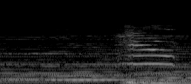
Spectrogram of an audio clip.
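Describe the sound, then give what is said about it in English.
A pet cat gives a single short meow that swells briefly over a soft, steady background hum. The call is fairly quiet and no one talks. “Don't mind my cat”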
